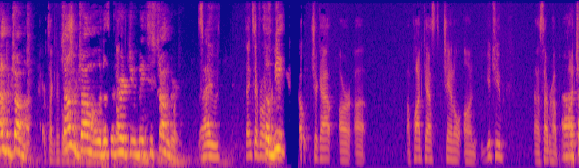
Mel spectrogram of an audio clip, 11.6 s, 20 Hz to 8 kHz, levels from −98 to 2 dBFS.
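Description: The speech drops out in pieces at 0.0–0.16 s, 0.47–0.95 s, 1.58–2.0 s, 2.17–3.68 s, 3.94–4.02 s, 4.39–4.44 s and 5.66–6.1 s. The deepest cuts reach roughly 40 dB and the shorter ones about 20–25 dB, so the voice falls away sharply and then returns. This is likely speech suppressed in double talk. The echo canceller failed to separate the near talker from the far end's loudspeaker echo and attenuated both.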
